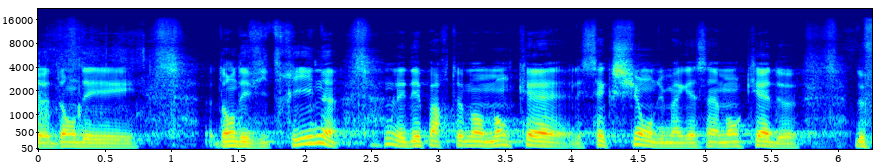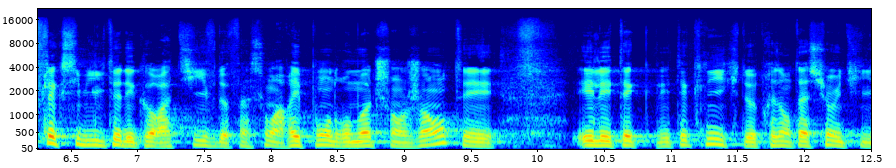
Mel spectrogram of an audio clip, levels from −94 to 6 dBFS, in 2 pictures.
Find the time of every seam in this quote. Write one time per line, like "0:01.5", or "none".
0:02.6
0:10.9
